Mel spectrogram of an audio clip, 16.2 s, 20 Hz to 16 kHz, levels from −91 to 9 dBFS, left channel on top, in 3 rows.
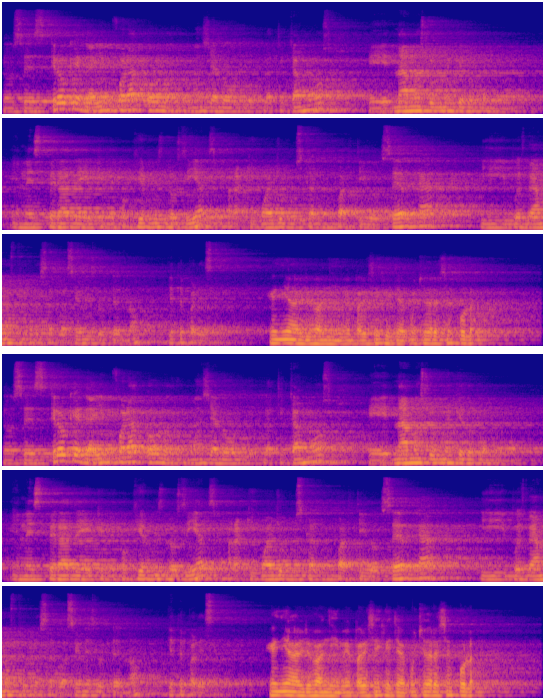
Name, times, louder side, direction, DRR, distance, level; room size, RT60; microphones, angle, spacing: voice 1, 0.0-3.3 3.7-5.2 5.5-9.8 10.2-12.9, right 1 dB, 15° right, -1 dB, 1.1 m, -23 dB
voice 2, 13.5-15.5, right 3 dB, 55° right, 8 dB, 0.6 m, -17 dB
17.0 x 13.0 x 3.0 m, 2.9 s
head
